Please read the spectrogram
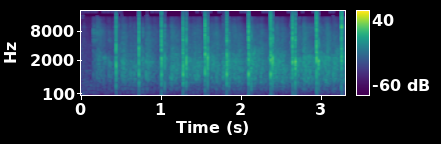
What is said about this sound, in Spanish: Yo los aplaudo, sin duda. Es más, me ayudan y los aplaudimos.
